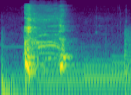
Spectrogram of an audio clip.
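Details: Adult coughs during a makeup tutorial: two quick, harsh bursts of a single cough in a quiet room.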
